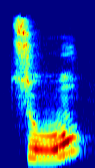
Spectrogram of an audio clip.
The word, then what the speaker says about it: 足: When standing alone, the pronunciation is 足.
